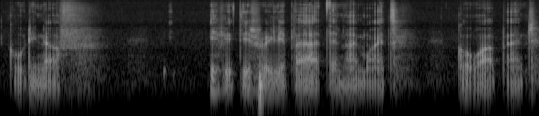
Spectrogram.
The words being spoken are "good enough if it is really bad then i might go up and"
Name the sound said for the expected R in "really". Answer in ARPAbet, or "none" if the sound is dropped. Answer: R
